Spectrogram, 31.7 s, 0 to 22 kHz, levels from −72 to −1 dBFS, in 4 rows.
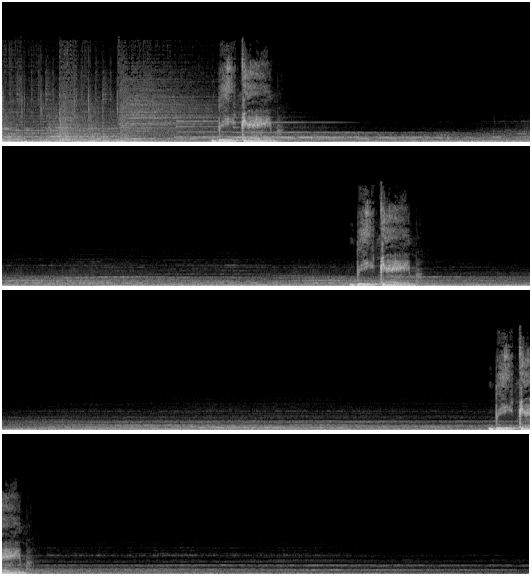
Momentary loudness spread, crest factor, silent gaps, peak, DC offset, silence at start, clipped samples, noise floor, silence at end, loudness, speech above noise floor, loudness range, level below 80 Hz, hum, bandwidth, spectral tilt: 20 LU; 22 dB; none; -4 dBFS; under 0.1%; 0 s; under 0.1%; -45 dBFS; 0 s; -25 LUFS; 27 dB; 16 LU; -32 dBFS; none; 16 kHz; -5 dB/octave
